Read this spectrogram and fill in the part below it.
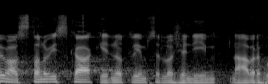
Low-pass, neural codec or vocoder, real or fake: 10.8 kHz; none; real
